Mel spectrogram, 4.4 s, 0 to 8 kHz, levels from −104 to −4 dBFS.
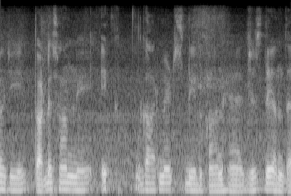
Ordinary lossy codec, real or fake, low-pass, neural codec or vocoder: none; real; 7.2 kHz; none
